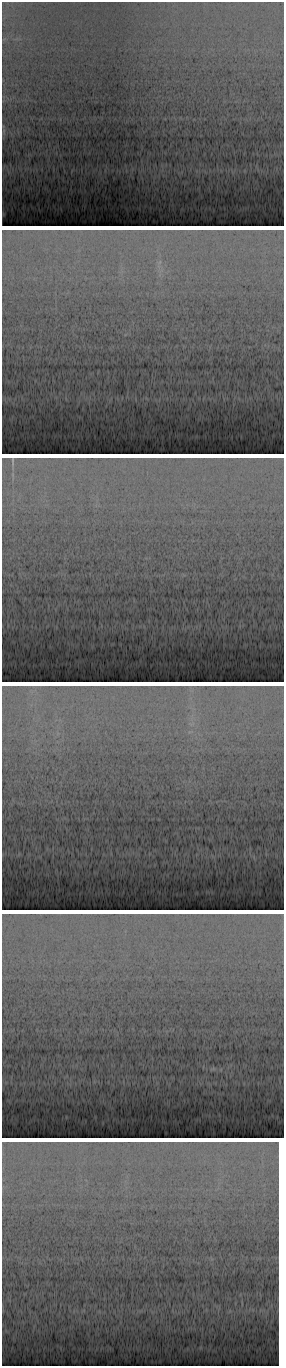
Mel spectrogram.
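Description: A steady hiss-like noise that swells a little over the first few seconds and then holds level.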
